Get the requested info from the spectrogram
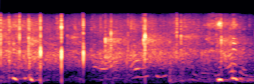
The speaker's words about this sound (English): Can we give them a big round of applause again? Well done. Good job.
